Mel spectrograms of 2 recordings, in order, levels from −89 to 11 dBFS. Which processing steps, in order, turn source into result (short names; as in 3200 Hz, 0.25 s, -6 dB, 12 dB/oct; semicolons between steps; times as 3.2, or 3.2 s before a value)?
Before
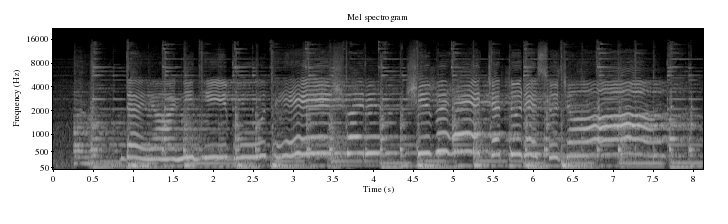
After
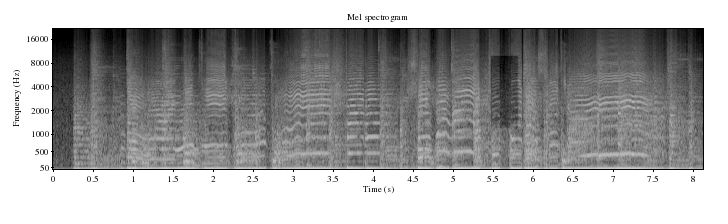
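full-wave rectifier; spectral gain 5.46–5.81, 1200–10000 Hz -17 dB; gain +8.5 dB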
